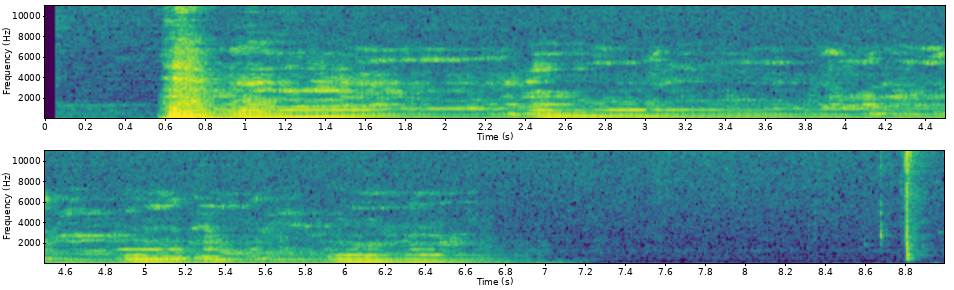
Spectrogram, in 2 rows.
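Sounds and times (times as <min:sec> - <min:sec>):
didgeridoo: 0:00.6 - 0:07.2.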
